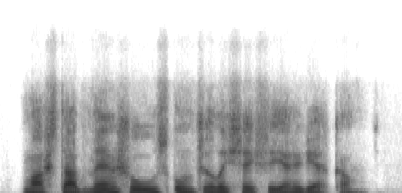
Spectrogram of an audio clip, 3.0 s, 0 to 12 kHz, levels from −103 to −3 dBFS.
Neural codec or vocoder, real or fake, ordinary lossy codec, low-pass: codec, 16 kHz, 0.5 kbps, FunCodec, trained on Chinese and English, 25 frames a second; fake; Opus, 24 kbps; 7.2 kHz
